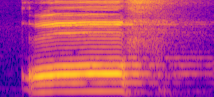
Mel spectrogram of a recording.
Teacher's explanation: تالو کا نرم حصہ مطلب زبان کی جڑ سے بالکل اوپر، سامنے زبان کی جڑ سے بالکل اوپر، یہ زبان کی جڑ ہے، اس سے اوپر، زبان کی جڑ سے اوپر ان دونوں حصوں کو ملائیں۔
